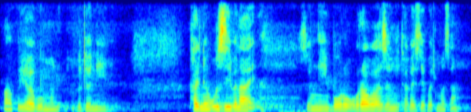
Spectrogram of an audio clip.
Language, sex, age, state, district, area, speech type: Bodo, female, 30-45, Assam, Baksa, rural, spontaneous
